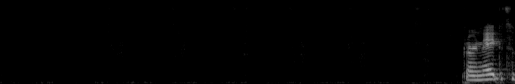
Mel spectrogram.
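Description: A marker squeaks in short strokes on paper.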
